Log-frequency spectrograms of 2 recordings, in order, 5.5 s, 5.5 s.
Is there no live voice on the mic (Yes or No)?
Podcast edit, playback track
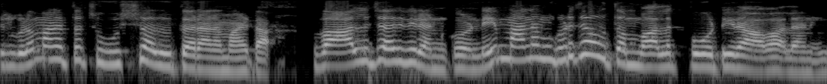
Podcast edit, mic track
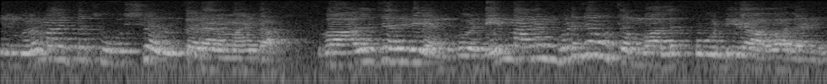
Yes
